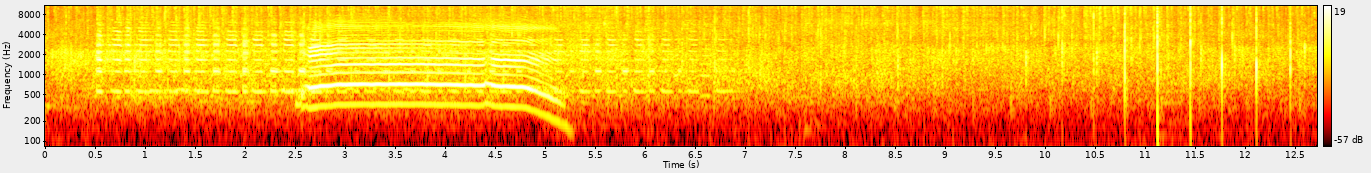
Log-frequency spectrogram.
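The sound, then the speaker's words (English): A large church audience applauds steadily for its leaders, with a loud sustained whoop rising over the clapping midway before falling off; the applause then thins out into a few scattered, sharp claps. “And can we acknowledge and appreciate and affirm our leaders by clapping for them, cheering for them?”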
